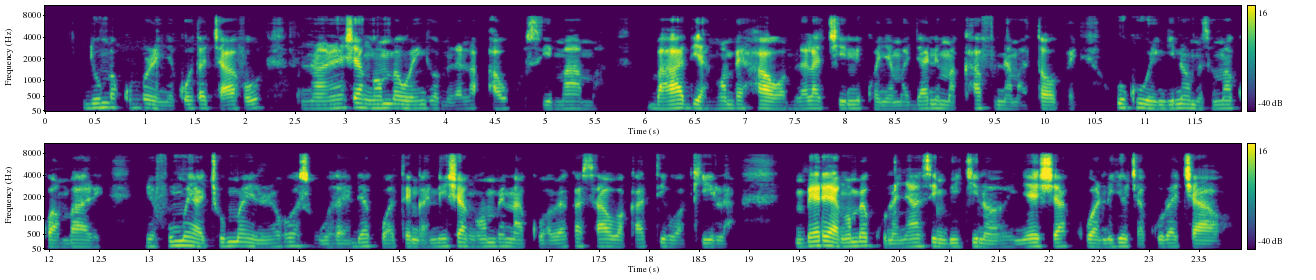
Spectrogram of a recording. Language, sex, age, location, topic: Swahili, male, 18-24, Kisumu, agriculture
